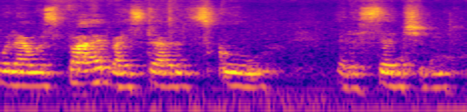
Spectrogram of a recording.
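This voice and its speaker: The speaker has an American accent. Audible room echo and noticeable background noise fill the recording. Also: woman. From Worcester, Massachusetts, US New England. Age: 80s+. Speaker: elderly woman telling her life story. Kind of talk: personal life-history reminiscence. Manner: casual, with hesitations and self-corrections.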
